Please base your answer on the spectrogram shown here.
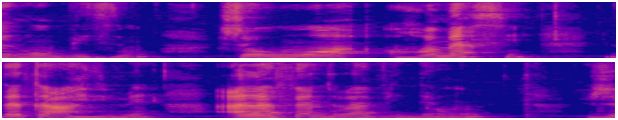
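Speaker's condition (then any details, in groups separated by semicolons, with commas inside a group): Multiple sclerosis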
